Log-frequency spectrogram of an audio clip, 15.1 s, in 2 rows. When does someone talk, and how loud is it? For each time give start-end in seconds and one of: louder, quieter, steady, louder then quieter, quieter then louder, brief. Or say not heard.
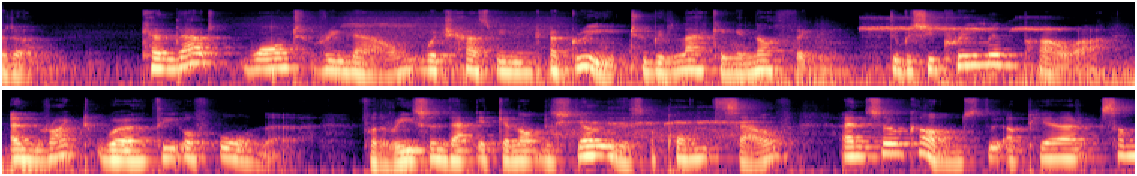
0.0-15.0 steady.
